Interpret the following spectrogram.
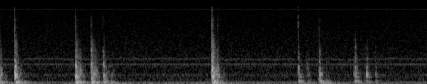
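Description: Computer keyboard being typed on slowly, one key at a time: about ten separate, unevenly spaced keystrokes, the loudest a little after two seconds in.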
